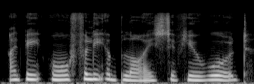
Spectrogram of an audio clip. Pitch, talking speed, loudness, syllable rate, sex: 205 Hz, 165 wpm, -17 LUFS, 4.8 syllables/s, female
